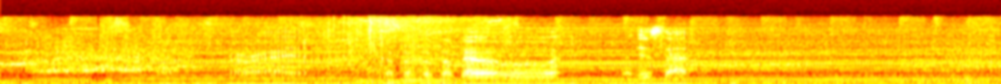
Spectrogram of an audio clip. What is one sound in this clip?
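A racing car engine roars steadily at high speed.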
